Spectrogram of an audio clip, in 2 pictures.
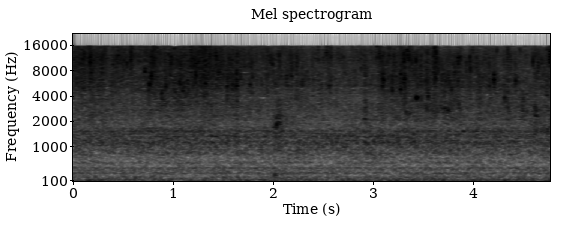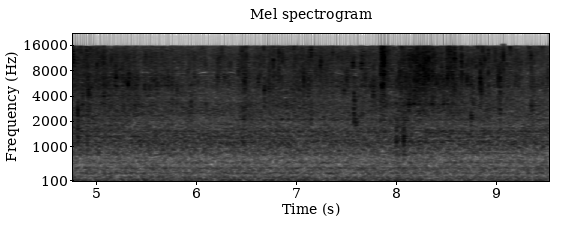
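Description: Pinches of rice-and-lentil kunukku batter deep-frying in hot oil: a steady sizzle with scattered crackles and pops.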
